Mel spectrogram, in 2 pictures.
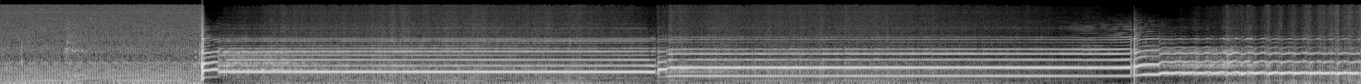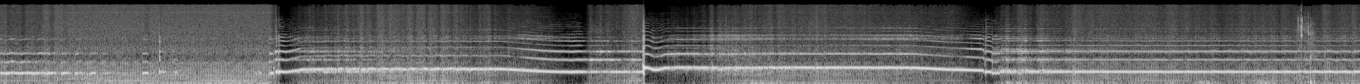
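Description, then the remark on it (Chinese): A recording of the northeast Chinese folk tune Jiang He Shui (River Water), played from a record: a loud, reedy solo melody of long held notes joined by sliding, mournful pitch bends over a low steady hum, with no voices. “江河水啊，这是当年的东北的一个民间音乐，后来发掘出来的。”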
